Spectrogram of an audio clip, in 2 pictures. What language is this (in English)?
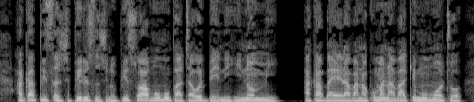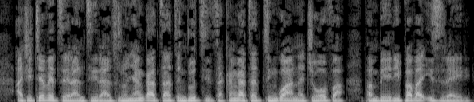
Shona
